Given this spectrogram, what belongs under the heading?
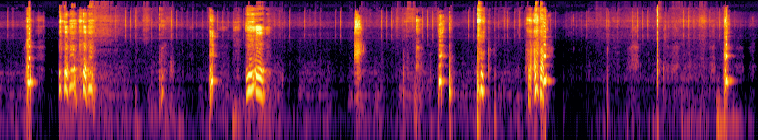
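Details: Baby hiccups: repeated sharp, sudden hic sounds at irregular intervals, mixed with giggles and laughter.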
